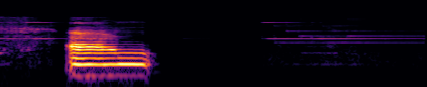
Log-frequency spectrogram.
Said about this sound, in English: You need to take the phone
